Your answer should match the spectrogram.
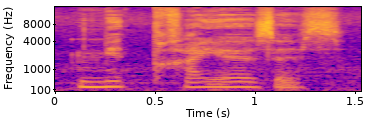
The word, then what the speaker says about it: mitrailleuse: This outpouring was accompanied by rapid detonations, like the discharge of a battery of mitrailleuses. That's a very French-looking word. I don't know if there's an English pronunciation of that.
